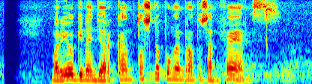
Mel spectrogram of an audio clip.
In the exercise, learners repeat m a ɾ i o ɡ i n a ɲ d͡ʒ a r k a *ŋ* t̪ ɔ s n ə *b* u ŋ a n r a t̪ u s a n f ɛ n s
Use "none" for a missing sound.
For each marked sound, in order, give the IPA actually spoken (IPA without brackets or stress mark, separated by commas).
n, p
